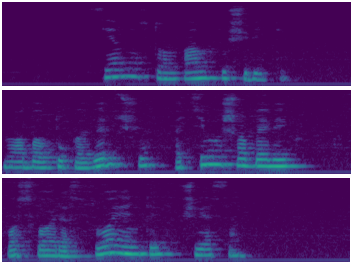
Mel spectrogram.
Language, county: Lithuanian, Vilnius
